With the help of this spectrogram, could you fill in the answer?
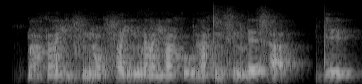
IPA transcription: k͡pã˨kã˨˦ ji˦fĩ˦˨ ɾɔ̃˨fa˨˦jĩ˦ lã˦jã˦ko˧ ɾã˦tĩ˦sĩ˦˨ lɛ˧sa˨ | de˧

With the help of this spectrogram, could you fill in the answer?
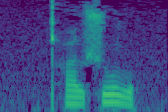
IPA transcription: qʰelʃul

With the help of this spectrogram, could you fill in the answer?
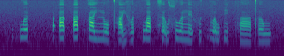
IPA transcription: hwə˦˥t̚ | ʔa˦˥t̚ʔa˦˥t̚ ka˧jno˧˩t̪ʰa̰˧˨j və˦˥t̚hwa˦˥t̚sə̰˧˥wsu˧ə̯ ne˧˩fɨ˦˥k̚ və̰˧˥wʔi˨˩t̚ fa̤ː˨˩t̪ʰə˧w

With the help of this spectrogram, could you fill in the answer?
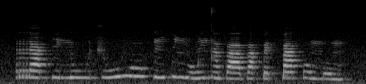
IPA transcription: ra˨ki˨ nuː˨ t͡ʃuː˨˦voː˦ k͡pĩ˨˦k͡pi˦ɲo˨wĩ˦ dã˨paː˨pa˨ k͡pɛ˨ k͡pa˦ko˦˨mo˨m

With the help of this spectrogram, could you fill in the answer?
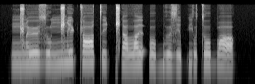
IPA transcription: ŋ͡ǁø zuŋ͡ǁi ʈɑt̪iǁe lˠi ʔobɯzi pjutobɑ

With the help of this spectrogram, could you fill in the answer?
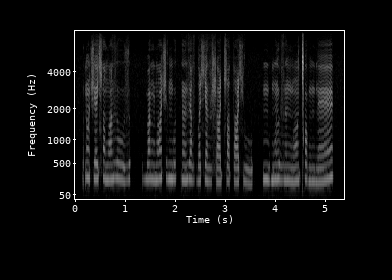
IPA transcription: ɗɔ̃ʃɛɕə̃ dˤə̃zuz | baŋdˤɛ̃ʃə̤ ŋu tə̃zɛz dˤɛɕazʂɑt͡ɕɔ tˤə ɕṳ | mə̤bũlə̤z ə̃ŋɡɔ̃ǀɔɡ ndɛ̃

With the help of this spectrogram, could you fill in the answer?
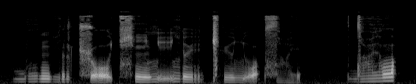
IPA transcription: bo̤ŋi̤r ʈ͡ʂo̰ t͡ɕʰĩʎḭʎɾyr ǀʰyʎo̰ʔsˤe̤ | dˤe̤lˠ

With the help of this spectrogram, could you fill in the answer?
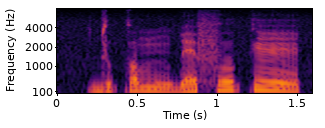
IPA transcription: du˧ kɔ˧mũ˨ɡ͡bɛ˨˦ fo˦kɛ̃˦˨

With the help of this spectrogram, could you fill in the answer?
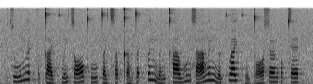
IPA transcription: t͡suː˨˥mlɵ˥t̚ hɐ˨k̚t̪aː˨˩j kʷʰe˨˥j t͡sɔː˨˥t̪ʰuː˨˧ t̪ɐ˨jt͡sʰɐ˨˥p̚kʰɐ˨˩m t̪ɐ˧t̚hɵ˥n n̪ɵ˨˧n kʰaː˧wmʊ˥ŋ saː˨˥n̪ɵ˥nn̪ɵ˨˥ɥkʷʰaː˥j kʷʰe˨˩jt̪ɔː˨˥ sœː˥ŋpɐ˥p̚t͡sɛː˥k̚

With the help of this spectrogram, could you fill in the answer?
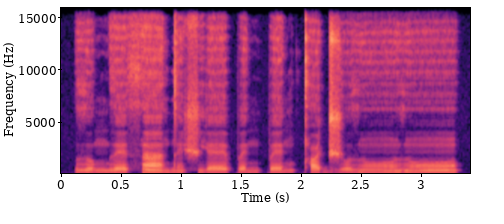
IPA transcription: ðoŋðɛθã dɛ̃ʃjɛːpɛŋpɛŋ qʰɵd͡ʒoðõː ðõː

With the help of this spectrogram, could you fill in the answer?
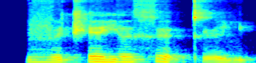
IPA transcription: vʏ˧˩t͡ʃʼe˧ jɘ˧ xʏ˥˩ʔkʼʏ˩˧ʎ

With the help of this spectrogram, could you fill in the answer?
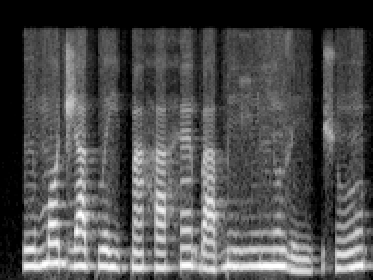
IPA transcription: ɨ˨mɔ˦d͡ʒa˧ kʷe˧ji˨k͡pã˧ha˧ hɛ̃˦ ɓa˨ɓi˧ ɣi˦ɲũ˦zi˨ | ʃũ˨˦

